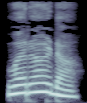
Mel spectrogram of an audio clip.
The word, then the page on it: ವ್ರೀಡೆ: vrīḍe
